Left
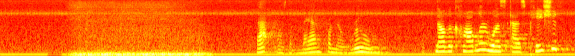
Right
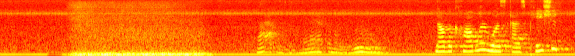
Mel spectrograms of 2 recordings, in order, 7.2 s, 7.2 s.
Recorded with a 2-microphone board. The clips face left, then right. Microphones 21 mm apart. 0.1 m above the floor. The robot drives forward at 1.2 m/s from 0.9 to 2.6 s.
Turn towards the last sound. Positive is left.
turn(degrees=15)  # may be behind; listen again after turning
